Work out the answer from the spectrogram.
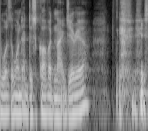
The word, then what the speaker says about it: Niger: to get in from Nigeria and then nijay because it was colonized by the French that's why they pronounce it not Niger so you can see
